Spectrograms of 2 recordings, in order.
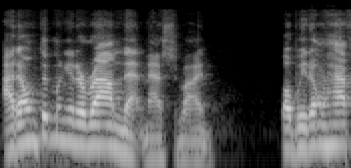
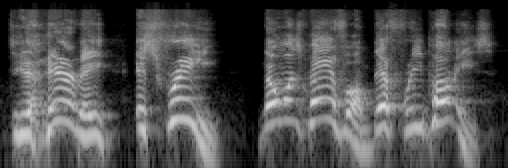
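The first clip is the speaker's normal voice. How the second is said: imitated exasperated yelling; 12 semitones higher than usual. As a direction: act out a candidate insisting, pitched way up. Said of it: "He just yelled at them".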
